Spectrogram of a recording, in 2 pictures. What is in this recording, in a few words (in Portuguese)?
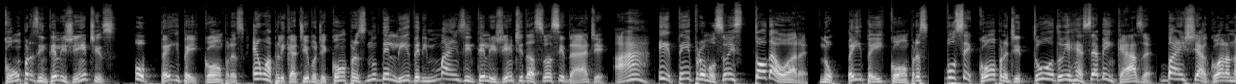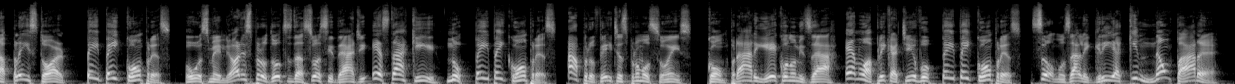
Locucao em Off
